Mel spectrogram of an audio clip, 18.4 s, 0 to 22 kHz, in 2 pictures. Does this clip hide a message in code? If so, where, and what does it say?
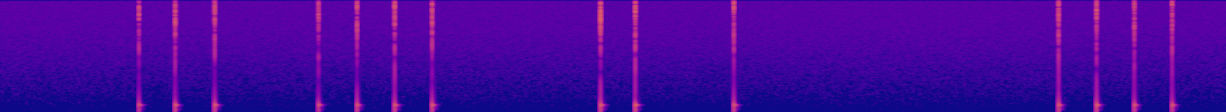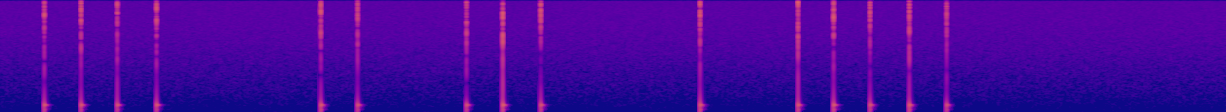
Yes: tap code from 1.0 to 16.4 s, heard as knocks on a wall, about 4 knocks a second. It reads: OF THE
